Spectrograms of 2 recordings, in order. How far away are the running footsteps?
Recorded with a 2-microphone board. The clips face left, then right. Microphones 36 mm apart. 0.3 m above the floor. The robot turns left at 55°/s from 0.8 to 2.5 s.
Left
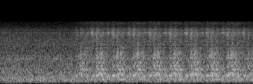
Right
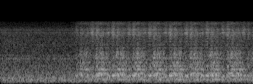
No running footsteps in this recording.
